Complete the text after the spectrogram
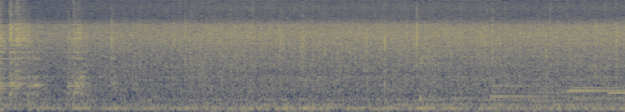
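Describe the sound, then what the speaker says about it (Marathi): Mixed vegetable bhaji with pumpkin and grated coconut is stirred in a pan, giving a soft, steady sizzle with faint scraping and a few light clicks near the start, with no speech. "खोबरं घालून भाजी ढवळून घेऊ।"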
